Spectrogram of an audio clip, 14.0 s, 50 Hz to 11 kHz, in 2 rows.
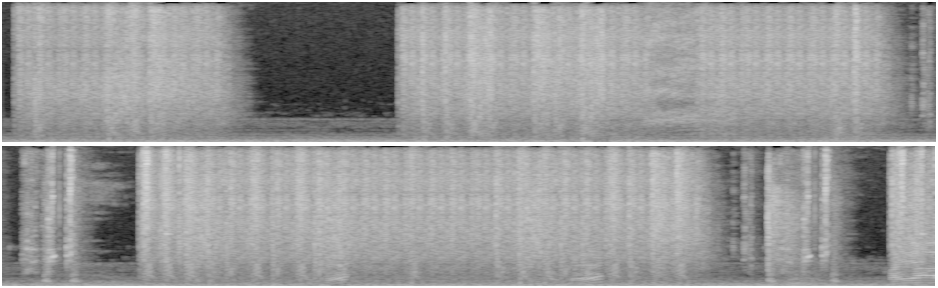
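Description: Shotgun gunfire rings out in the zombie shooter SAS Zombie Assault 4, a dense run of loud blasts over a continuous game soundscape, with brief drops in between.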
